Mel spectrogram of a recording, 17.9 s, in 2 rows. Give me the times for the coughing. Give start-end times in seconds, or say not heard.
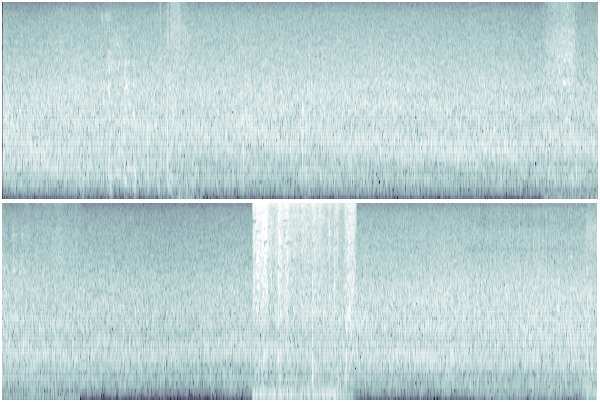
1.4-2.8.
